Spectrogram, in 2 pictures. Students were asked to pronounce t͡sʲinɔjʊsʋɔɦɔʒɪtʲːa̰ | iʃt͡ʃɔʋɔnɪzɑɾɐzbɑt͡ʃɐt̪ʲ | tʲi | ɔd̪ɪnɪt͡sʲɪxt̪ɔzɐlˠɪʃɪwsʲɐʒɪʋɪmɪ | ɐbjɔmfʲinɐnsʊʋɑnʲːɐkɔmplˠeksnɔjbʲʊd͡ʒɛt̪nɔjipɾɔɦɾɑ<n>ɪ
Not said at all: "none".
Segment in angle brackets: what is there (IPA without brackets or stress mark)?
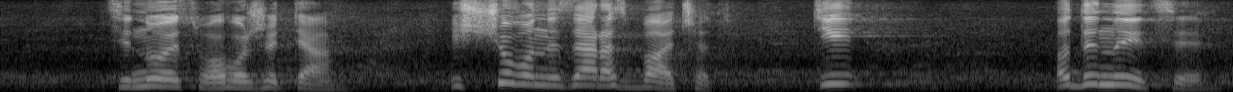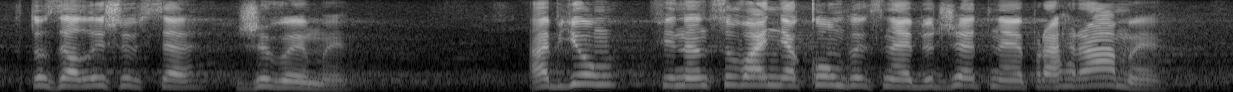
m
